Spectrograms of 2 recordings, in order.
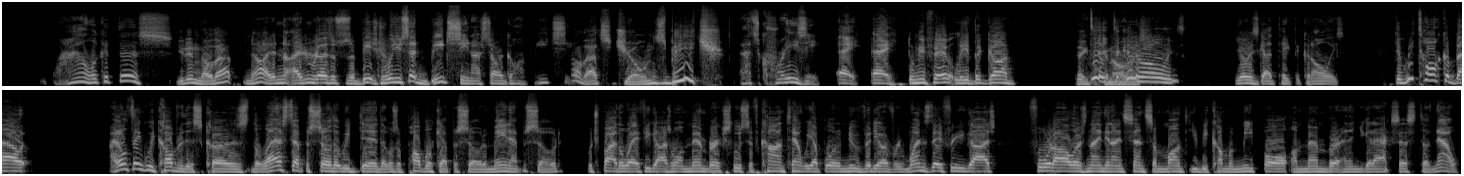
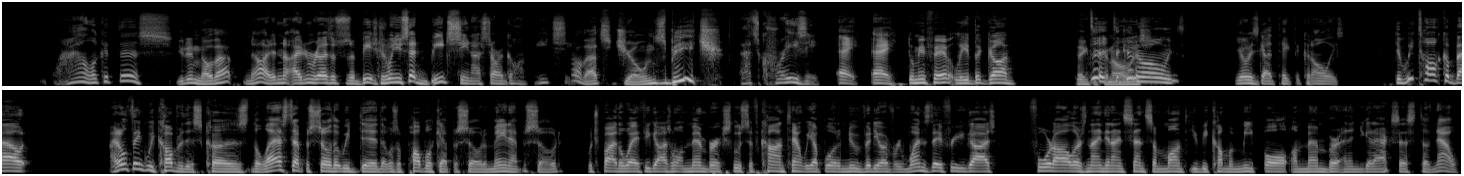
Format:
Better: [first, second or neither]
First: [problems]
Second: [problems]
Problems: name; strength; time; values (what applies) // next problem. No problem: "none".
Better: second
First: distortion; slight; 10 dB below the speech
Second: none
